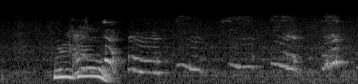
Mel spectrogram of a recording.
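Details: Bernese Mountain Dog, an adult of six years, forlorn at a window while his owner is away, giving a long high whine that bends upward, followed by softer, fading whimpers.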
